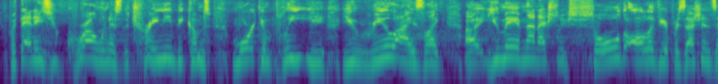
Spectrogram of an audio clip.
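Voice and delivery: impassioned pulpit preaching, pitched high. Acted. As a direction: build the sermon to full force, pressing each line. Preaching builds to full force.

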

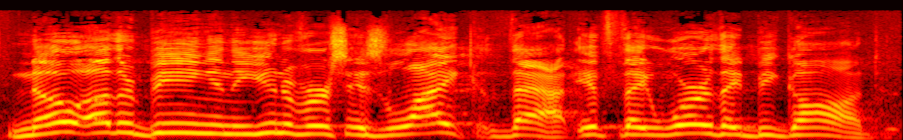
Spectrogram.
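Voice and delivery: ordinary delivery

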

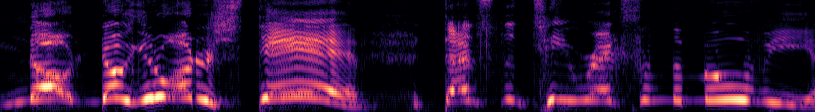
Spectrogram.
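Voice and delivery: high, loud insisting yell; insistent shout. Retold or imitated. Brother insisting to the kid it's the movie T-Rex, loud high shout. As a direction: make them understand, shouting it high. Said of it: "And I'm like".

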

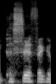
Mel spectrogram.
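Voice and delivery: "Pacific" said in place of specific; mispronunciation. Retold or imitated. Imitating people who mispronounce specific as "Pacific". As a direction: drop the first s, saying "Pacific". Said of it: "that's a mispronunciation".

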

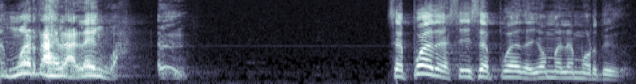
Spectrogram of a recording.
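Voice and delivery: ordinary talk, nothing marked

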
